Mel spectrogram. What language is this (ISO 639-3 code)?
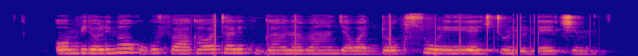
lug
